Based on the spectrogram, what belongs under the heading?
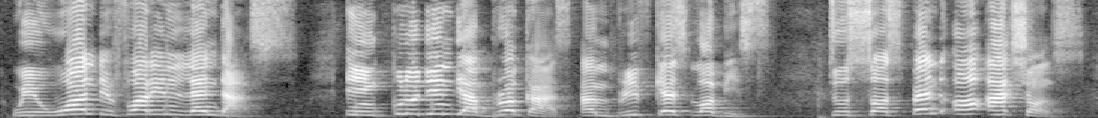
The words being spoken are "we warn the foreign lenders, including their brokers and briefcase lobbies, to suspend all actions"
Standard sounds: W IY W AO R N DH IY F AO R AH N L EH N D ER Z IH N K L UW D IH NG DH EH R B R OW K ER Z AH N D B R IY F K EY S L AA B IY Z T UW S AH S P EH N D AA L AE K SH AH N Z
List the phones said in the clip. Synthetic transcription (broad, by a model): W IY W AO N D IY F AO R AH N L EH N D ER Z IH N K L UW D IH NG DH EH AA B R OW K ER S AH N B R IY F K EY S L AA B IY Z T UW S AH S P EH N D AA L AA K SH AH N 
